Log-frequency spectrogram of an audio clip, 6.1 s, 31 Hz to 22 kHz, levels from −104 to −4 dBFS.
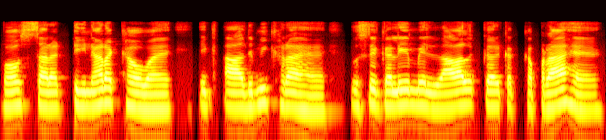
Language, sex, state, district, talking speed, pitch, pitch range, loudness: Hindi, male, Arunachal Pradesh, Lower Dibang Valley, 180 wpm, 150 Hz, 140-160 Hz, -18 LUFS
